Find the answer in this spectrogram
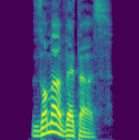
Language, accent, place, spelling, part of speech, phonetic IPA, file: German, Germany, Berlin, Sommerwetters, noun, [ˈzɔmɐˌvɛtɐs], De-Sommerwetters.ogg
- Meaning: genitive singular of Sommerwetter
